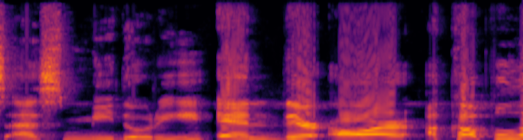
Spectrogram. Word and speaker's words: Midori: I think for a lot of people they pronounce it as Midori but it is pronounced as Midori.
